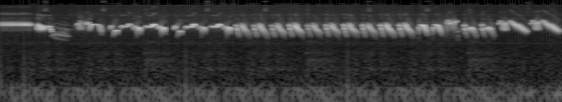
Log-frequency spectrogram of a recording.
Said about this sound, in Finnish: Muistan, kun pikkupoikana vapautin kiurun, joka oli tarttunut jalastaan piikkilankaan. Jalka oli hiertynyt melkein poikki, ja mieleeni jäi pysyvästi se, kun lintu alkoi heti laulaa, vaikka toisen jalan varpaat jäivät siihen piikkilankaan.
